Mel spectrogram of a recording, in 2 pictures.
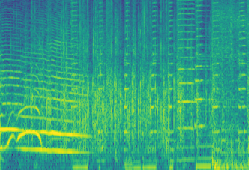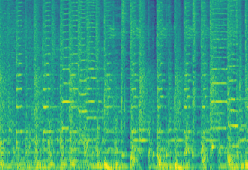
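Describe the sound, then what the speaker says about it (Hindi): A studio audience on a Pakistani TV talk show applauds to welcome a singer, steady loud clapping layered over swooping, sustained music that runs throughout. "आपकी भरपूर तालियों में प्लीज वेलकम"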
